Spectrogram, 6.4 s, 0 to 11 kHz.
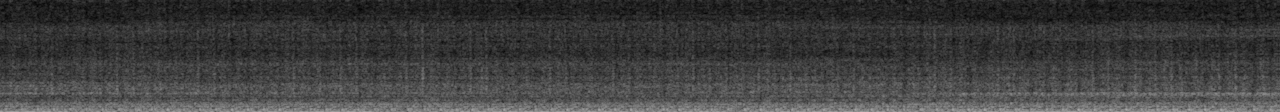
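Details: Honda SH 300i scooter at idle: light, fairly quick tick about three per second over the engine note; mechanics say it's nothing, owner believes something is wrong; cause unknown.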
